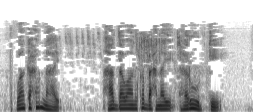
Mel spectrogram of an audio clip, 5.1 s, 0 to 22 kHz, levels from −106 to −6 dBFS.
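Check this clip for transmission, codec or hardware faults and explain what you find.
Two codec faults are audible in this speech clip: a lossy coding sound across its whole length, and one pre-echo.

Throughout, the speech sounds washy and ringing, with a hiss that swells and fades with the sound and no content above 10 kHz. This is likely WMA compression at a low bitrate, consistent with about 32 kbps. Long transform blocks smear the quantisation noise over time, and weak detail is discarded.

From 2.31 to 2.36 s, a short hiss of about 55 ms runs ahead of a sharp onset, and the attack itself sounds blunted. This is pre-echo. The attack falls late in a transform block, so noise sized for the loud part also fills the quiet moment before it.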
